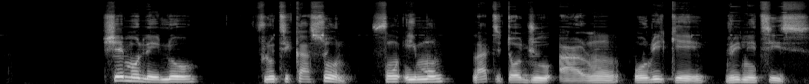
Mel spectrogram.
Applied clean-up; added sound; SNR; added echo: neural mask model DeepFilterNet 3.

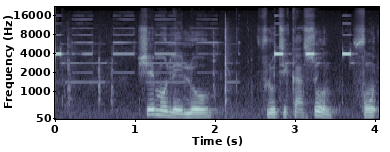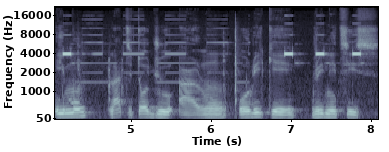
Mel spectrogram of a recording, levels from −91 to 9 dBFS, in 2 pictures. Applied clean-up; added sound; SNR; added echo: none; Alarm; 1 dB; none.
